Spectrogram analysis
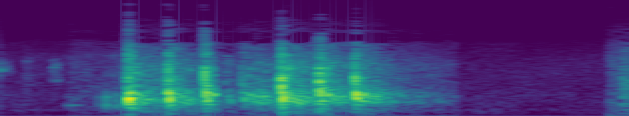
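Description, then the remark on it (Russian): Someone raps on a door in two quick sets of three firm knocks, fairly loud, followed by a pause of silence. “Постучите в дверь, потому что, может быть, он отошел в туалет.”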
